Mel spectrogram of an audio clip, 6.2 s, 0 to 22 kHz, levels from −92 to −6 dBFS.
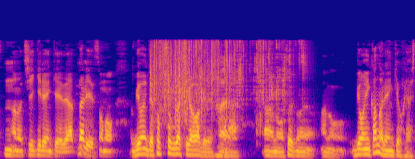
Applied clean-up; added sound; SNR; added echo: classical method log-MMSE.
